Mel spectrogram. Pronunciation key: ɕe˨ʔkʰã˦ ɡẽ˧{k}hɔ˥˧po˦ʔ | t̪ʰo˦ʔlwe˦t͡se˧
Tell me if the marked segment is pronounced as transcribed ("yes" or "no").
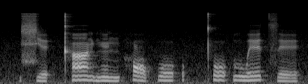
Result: no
